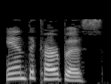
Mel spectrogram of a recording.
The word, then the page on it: anthocarpous: British English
